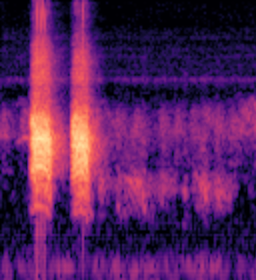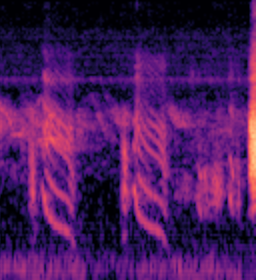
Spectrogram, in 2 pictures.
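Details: Laughingthrush (poksay) at a trap site: a quick pair of loud rasping bursts, then faint slurred whistles and soft notes, ending with another harsh burst.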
